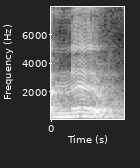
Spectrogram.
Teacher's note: الورش واللي بيقرأ بالتقليل بالإمالة بيقرأ الراء رقيقة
